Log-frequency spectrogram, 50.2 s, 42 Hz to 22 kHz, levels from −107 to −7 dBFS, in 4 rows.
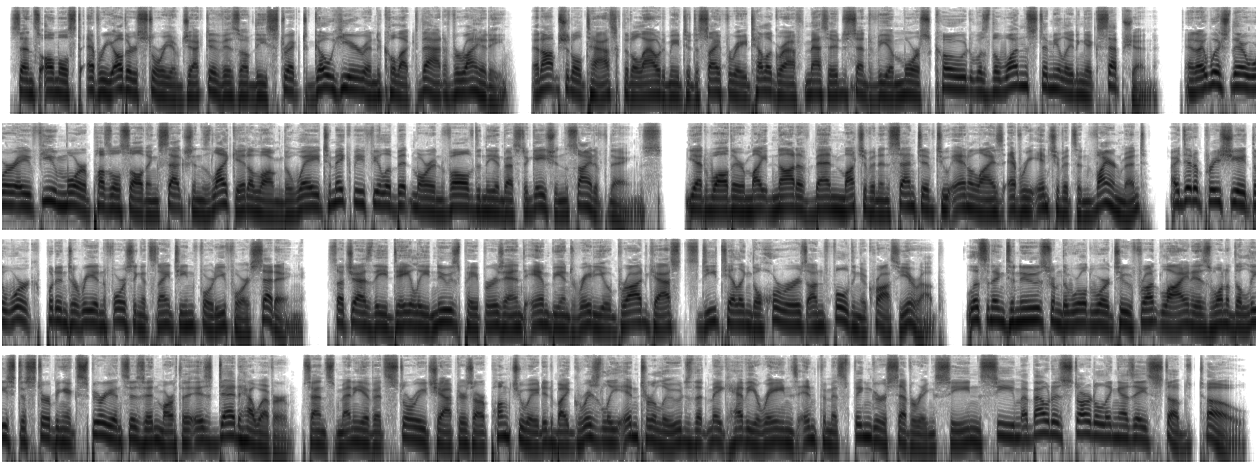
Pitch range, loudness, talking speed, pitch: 120-155 Hz, -19 LUFS, 190 wpm, 135 Hz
